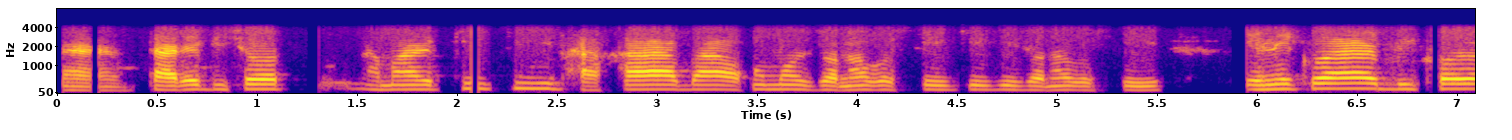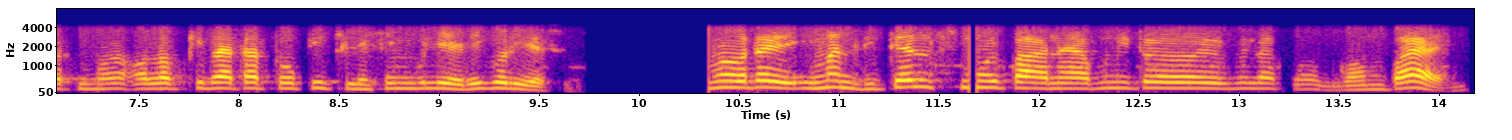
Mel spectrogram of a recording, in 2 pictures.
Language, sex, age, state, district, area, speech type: Assamese, male, 45-60, Assam, Kamrup Metropolitan, urban, conversation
